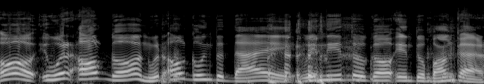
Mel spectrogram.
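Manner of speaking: terrible, high-pitched, badly put-on Norwegian accent. Imitating a family hiding in a bunker: terrible Norwegian accent. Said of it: "That was a terrible accent".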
